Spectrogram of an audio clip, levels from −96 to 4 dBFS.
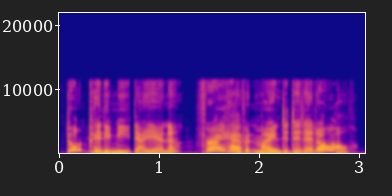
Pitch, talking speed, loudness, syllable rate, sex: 300 Hz, 215 wpm, -16 LUFS, 6.4 syllables/s, female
